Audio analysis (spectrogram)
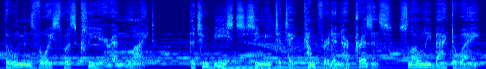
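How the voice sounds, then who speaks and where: An actor playing a composed narrator, telling a fantasy game tale in a measured, literary style. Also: mid-range voice, sing-song, loud music behind the voice. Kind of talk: scripted narration.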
